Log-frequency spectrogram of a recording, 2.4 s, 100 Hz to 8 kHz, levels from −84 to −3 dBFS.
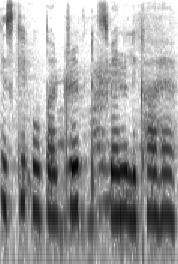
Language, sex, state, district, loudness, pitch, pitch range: Hindi, female, Jharkhand, Ranchi, -15 LUFS, 235 Hz, 225-250 Hz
